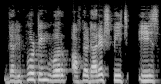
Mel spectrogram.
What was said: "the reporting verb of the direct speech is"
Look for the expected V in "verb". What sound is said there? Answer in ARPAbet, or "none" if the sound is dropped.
V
